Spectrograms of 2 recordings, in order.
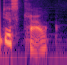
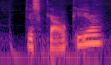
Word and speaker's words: dyscalculia: Because I have dyslexia and potentially dyscalculia? Dyscalculia? I can't remember how to pronounce it. Dyscalculia.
